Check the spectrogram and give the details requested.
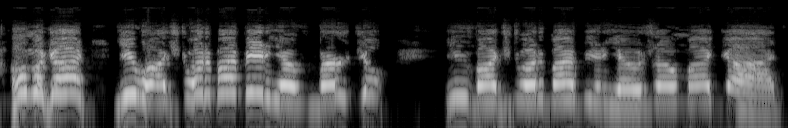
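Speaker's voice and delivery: high, loud mock excitement; sarcastic awe. Streamer mocking a troll who watched his videos, fake-thrilled shout. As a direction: gush over him sarcastically, shouting.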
